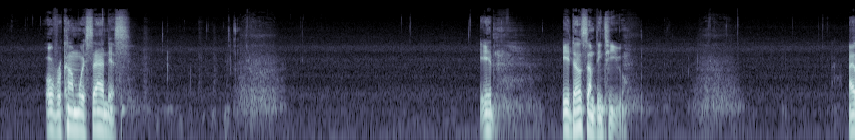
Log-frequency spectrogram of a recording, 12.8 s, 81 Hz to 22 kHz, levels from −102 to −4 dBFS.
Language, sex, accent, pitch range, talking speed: English, male, American, 105-125 Hz, 45 wpm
